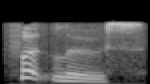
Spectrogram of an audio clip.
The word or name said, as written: footloose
